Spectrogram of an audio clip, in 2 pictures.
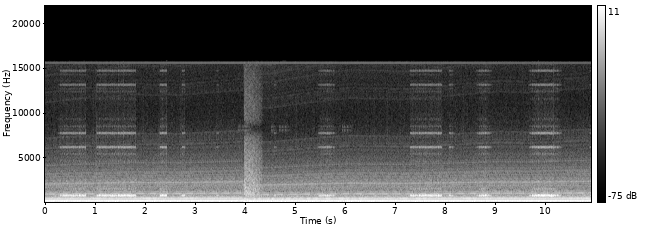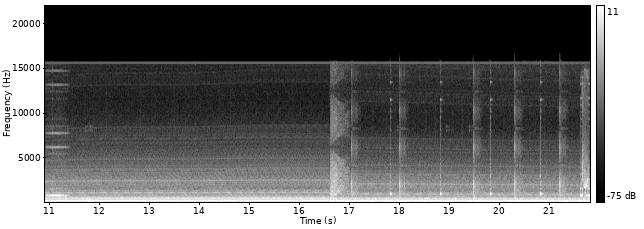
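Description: A buzzy electronic car engine drones steadily, dropping in pitch at each gear change.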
